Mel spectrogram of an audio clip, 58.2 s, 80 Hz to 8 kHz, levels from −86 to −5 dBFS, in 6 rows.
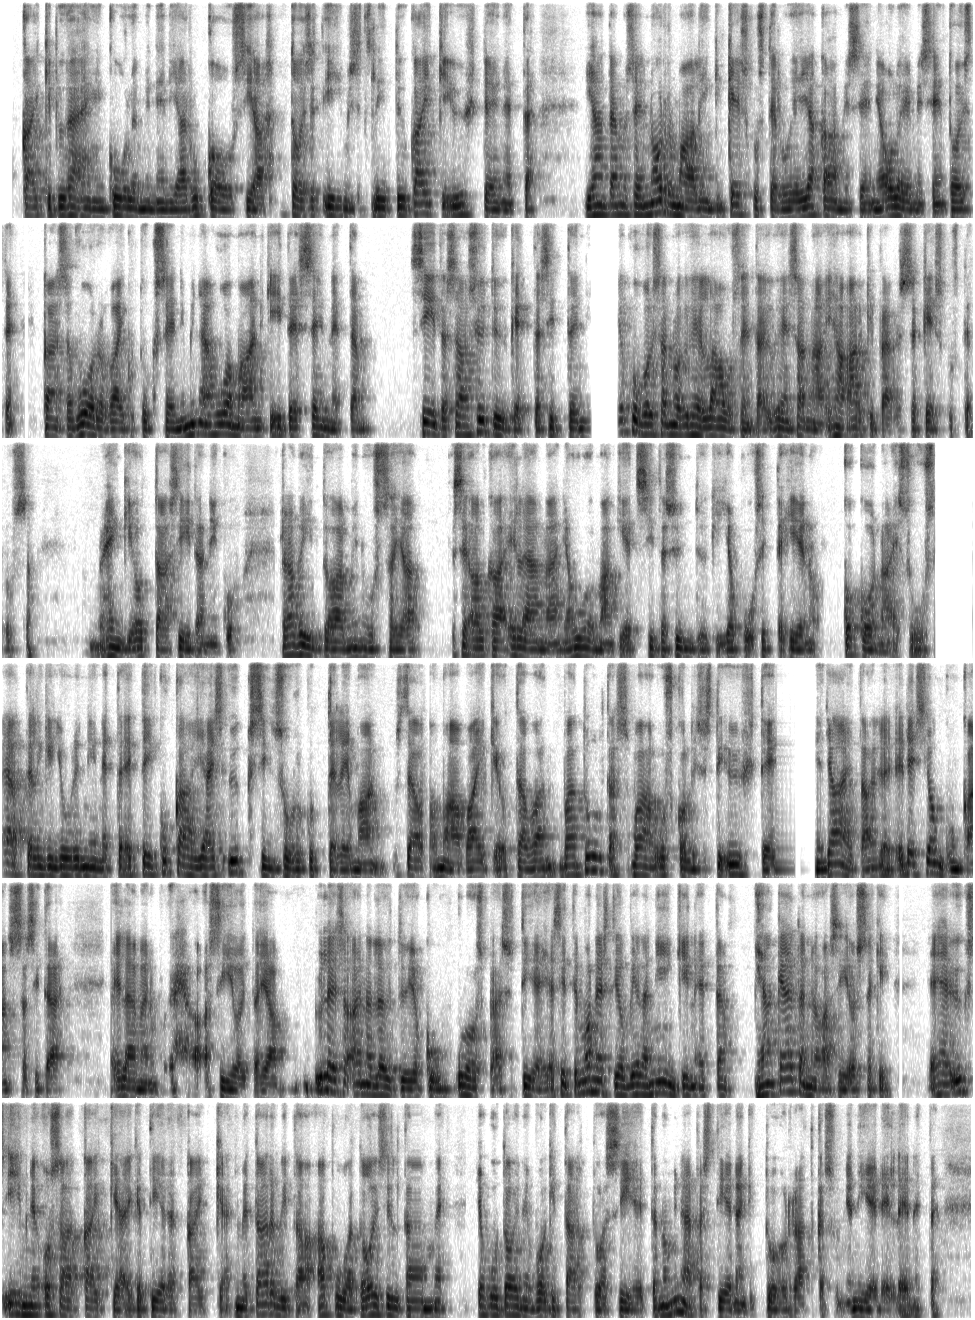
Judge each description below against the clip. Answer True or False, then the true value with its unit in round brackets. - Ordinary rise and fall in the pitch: True (3.4 semitones)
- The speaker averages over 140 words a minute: False (135 wpm)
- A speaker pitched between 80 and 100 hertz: False (110 Hz)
